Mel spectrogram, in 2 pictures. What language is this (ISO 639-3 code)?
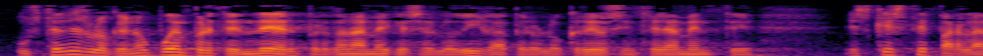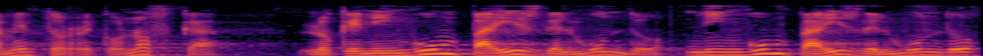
spa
